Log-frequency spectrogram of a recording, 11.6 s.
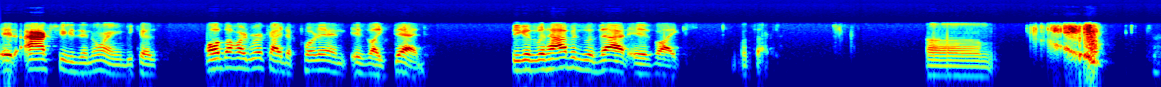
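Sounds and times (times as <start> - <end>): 
speech: 0.2 - 4.3, 5.1 - 7.8, 9.3 - 11.0
duct tape pulled off the roll: 10.3 - 11.2.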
